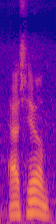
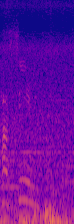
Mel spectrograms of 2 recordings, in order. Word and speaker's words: Hashim: No, he said you said it right, I said it wrong. Hashim. I wonder if it's got anything to do with the... It's gotta be that German that's in me. Yeah, see, I thought it was pronounced Hasim.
